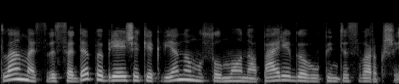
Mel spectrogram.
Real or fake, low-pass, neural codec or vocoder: fake; 7.2 kHz; codec, 16 kHz, 2 kbps, FunCodec, trained on Chinese and English, 25 frames a second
